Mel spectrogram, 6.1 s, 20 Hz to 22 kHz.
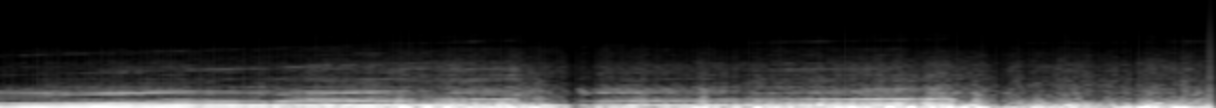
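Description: A 2020-2021 Kawasaki Ninja 1000 SX motorcycle accelerates hard, its engine note climbing loudly through several rising pitches, with quick clutchless gear changes breaking the sound into steps, under steady wind rush.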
